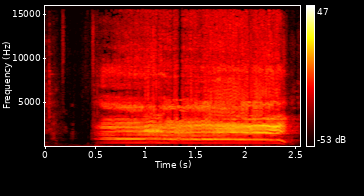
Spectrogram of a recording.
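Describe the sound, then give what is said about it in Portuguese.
A person's voice imitates a dolphin's squeal: one loud, steady, high-pitched cry held for about two seconds, dropping in pitch as it cuts off. There's no talking around it. “O golfinho gritava embaixo da água, mas ninguém via. O ai do golfinho era. Era só um gritinho.”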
